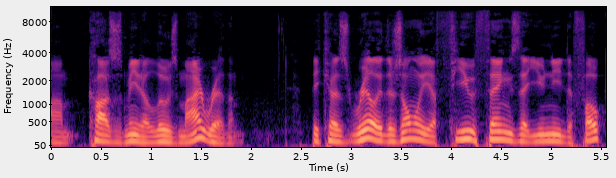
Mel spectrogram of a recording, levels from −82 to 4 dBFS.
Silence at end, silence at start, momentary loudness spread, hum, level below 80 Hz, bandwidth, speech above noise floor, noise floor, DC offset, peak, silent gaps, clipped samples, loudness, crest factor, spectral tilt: 0.05 s; 0 s; 7 LU; none; -40 dBFS; 10 kHz; 34 dB; -52 dBFS; under 0.1%; -2 dBFS; none; under 0.1%; -18 LUFS; 16 dB; -7.5 dB/octave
